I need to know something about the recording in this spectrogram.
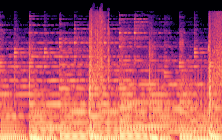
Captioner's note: shutter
